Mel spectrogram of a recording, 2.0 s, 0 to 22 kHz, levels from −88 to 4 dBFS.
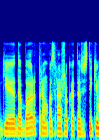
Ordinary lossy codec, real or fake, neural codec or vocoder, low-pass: Opus, 64 kbps; real; none; 7.2 kHz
